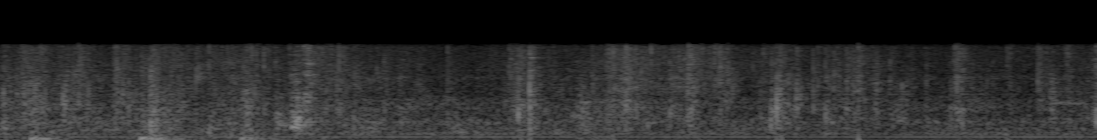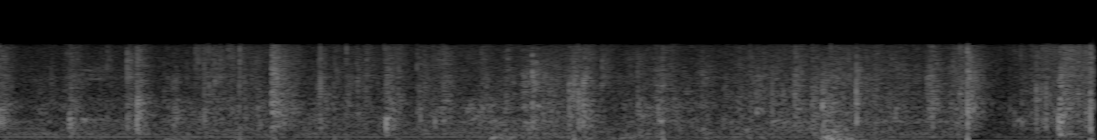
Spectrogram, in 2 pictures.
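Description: Plastic bubble wrap crinkling and crackling as it is unwrapped by hand: a dense run of irregular sharp crackles.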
